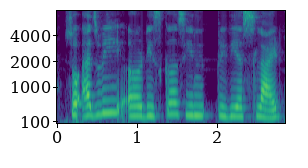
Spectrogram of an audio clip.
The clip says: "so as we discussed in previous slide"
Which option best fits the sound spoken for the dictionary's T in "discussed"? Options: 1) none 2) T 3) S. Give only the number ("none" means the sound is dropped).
1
